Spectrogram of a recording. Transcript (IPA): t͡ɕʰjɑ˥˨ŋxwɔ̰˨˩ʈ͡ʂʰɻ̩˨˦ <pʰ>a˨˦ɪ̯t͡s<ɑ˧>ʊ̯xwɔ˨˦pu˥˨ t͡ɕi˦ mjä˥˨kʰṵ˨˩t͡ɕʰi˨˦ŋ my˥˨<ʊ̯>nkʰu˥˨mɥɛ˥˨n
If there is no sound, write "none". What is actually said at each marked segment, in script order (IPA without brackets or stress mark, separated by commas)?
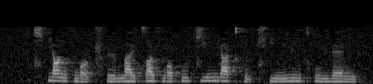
m, ɑ˧, none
